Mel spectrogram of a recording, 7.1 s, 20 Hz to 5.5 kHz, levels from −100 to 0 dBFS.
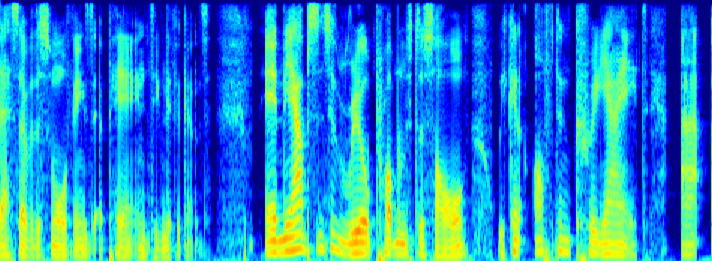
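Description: No technical faults are audible.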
